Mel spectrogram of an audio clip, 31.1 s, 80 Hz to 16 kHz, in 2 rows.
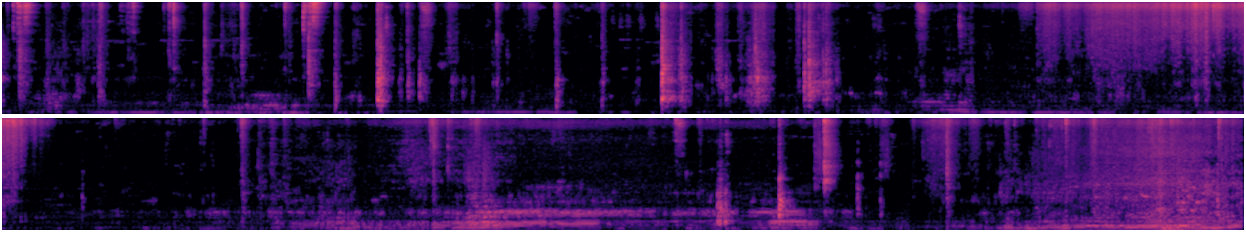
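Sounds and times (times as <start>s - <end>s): groceries being handled: 0.0s - 16.4s.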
